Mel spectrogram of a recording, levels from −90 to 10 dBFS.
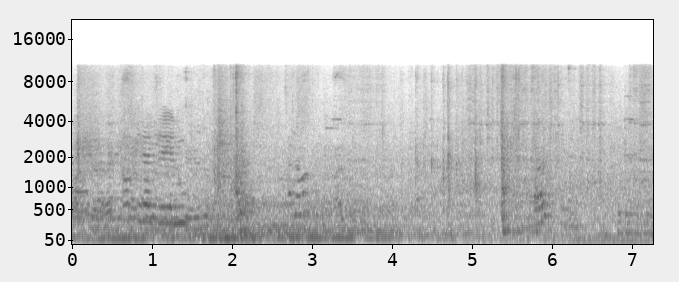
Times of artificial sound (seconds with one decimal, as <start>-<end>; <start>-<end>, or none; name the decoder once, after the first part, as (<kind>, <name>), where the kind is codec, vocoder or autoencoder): none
